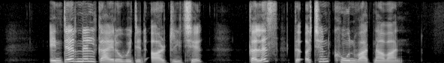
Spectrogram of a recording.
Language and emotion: Kashmiri, neutral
